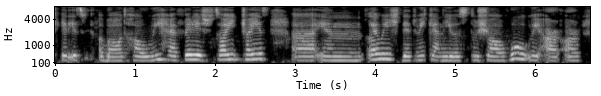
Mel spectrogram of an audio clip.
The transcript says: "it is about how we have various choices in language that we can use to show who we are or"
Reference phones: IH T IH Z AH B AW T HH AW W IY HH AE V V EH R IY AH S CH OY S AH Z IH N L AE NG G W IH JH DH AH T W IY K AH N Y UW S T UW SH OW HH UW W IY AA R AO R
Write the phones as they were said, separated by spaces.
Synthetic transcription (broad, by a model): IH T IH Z AH B AW T HH AW W IY HH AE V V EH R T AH CH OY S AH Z IH N L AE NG G W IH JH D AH T W IY K AH N Y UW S T UW SH OW HH UW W IY AA R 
